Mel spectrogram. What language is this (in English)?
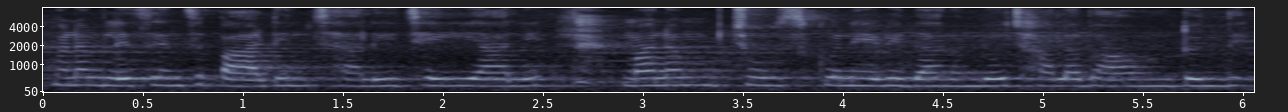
Telugu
